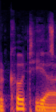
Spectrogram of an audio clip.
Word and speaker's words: Cotillard: Is it Cotillard or Cotillard? – It's Cotillard. – Okay, I always wondered. She's French, right? – Yeah, you have to... The double L's is pronounced with a Y.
